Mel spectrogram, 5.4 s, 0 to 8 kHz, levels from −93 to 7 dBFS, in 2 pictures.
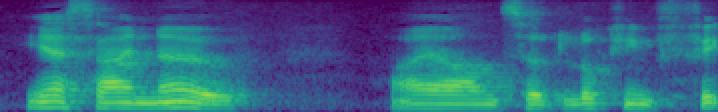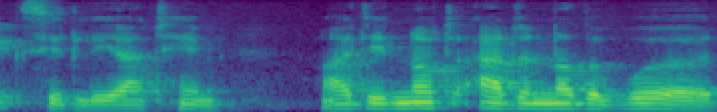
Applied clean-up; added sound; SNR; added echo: none; none; none; none.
